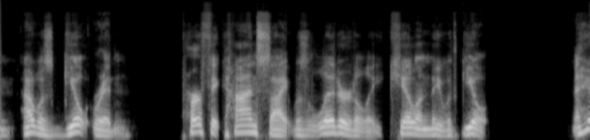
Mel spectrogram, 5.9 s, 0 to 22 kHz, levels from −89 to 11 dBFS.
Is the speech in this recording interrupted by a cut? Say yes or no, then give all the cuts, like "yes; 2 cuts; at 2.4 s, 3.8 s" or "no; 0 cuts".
no; 0 cuts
